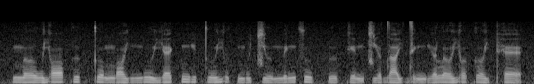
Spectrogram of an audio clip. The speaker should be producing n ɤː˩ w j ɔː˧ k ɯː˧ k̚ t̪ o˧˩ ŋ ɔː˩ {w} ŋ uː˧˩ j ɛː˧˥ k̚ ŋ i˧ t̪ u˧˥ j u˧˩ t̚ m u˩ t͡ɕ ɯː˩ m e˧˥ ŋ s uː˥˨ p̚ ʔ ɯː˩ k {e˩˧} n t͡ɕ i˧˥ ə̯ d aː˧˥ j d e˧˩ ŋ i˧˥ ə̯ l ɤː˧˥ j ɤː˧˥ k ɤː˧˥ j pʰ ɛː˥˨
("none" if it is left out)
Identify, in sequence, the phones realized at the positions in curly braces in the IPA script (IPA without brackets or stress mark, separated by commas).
j, e˧˩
